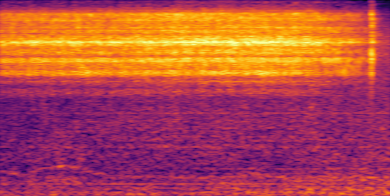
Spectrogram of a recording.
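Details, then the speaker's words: Kodak Retina IIC camera shutter speed gear train, cleaned ultrasonically and in naphtha, lubricated with graphite powder: fine even buzzing whir, runs smoothly without catches, sounds healthy before reassembly and speed testing. "sounds pretty good i think i can close that up and test the speeds"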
